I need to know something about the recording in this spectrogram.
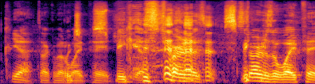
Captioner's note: laughs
